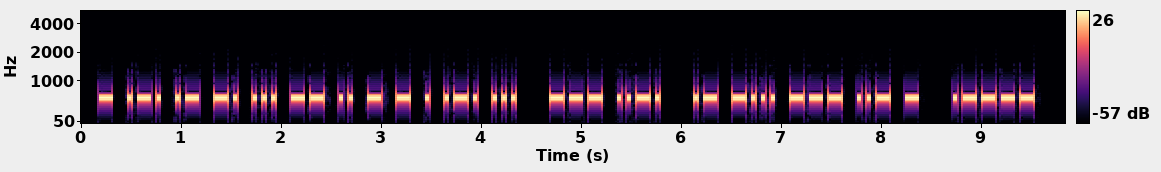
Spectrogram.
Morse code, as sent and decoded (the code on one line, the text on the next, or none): - .-. .- -. ... -- .. - - . .-. ... / --- ..-. / .- -... --- ..- - / .----
TRANSMITTERS OF ABOUT 1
